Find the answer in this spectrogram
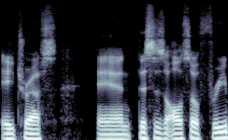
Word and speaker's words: Ahrefs: this one as well this one is ahrefs or a-refs I'm not really sure how people pronounce it but I pronounce it ahrefs and this is also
